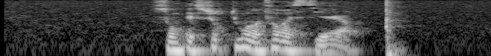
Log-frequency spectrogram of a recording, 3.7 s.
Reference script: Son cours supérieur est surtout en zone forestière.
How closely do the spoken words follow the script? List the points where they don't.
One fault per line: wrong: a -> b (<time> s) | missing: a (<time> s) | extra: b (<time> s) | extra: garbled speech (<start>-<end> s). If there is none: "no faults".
missing: cours supérieur (1.4 s)
missing: zone (2.0 s)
